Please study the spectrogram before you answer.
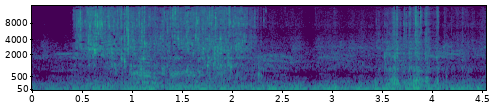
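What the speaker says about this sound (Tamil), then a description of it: "தண்ணி சேர்த்துக்குருவோங்க" Water poured into a pot of fish curry with tomato, a close trickling and splashing stream that rises, eases, then continues more softly.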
